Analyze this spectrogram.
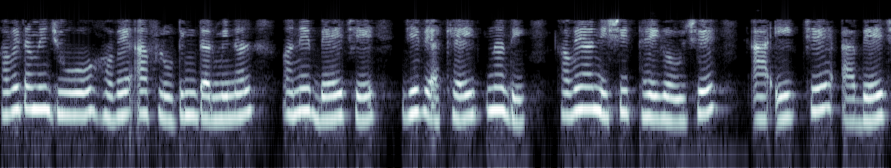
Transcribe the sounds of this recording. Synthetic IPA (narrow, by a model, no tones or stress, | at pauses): ɦəʋet̪əmed͡ʒuoɦəʋeʔafluʈɪŋɡ̚ʈəɾminələnebet͡ʃʰe | d͡ʒeʋjakʰjait̪̚nət̪ʰi | həʋeanɪʃit̪t̪ʰːəiɡəjũt͡ʃʰe | aʔek̚t͡ʃʰeabet͡ʃʰ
